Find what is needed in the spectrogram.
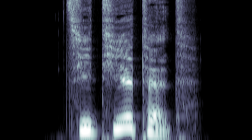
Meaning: inflection of zitieren: 1. second-person plural preterite 2. second-person plural subjunctive II
- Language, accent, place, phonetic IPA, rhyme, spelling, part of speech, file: German, Germany, Berlin, [ˌt͡siˈtiːɐ̯tət], -iːɐ̯tət, zitiertet, verb, De-zitiertet.ogg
